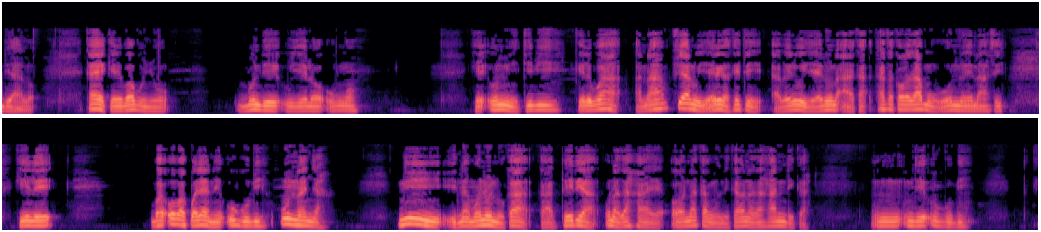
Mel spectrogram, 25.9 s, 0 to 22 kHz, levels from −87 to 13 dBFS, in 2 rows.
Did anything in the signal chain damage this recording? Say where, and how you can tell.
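Yes. Throughout the speech the sound is dull and smeared, with nothing above 9 kHz and a fizzy, warbling edge on sibilants. The codec stage is the likely cause: AAC compression, fitting AAC-LC near 32 kbps, which lowers the cut-off and coarsely quantises the spectrum.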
